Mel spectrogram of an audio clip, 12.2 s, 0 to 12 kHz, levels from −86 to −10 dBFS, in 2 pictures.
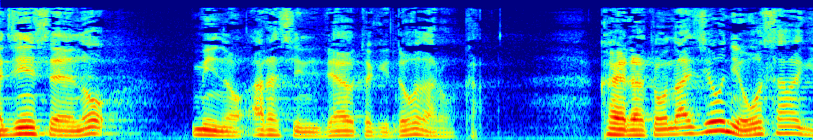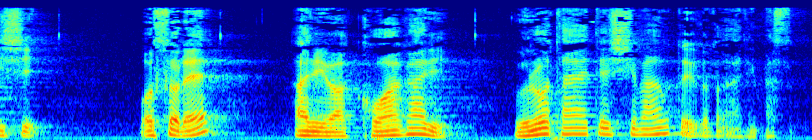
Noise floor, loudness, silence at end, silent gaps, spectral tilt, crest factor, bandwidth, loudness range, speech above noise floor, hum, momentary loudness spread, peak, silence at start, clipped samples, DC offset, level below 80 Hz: -58 dBFS; -24 LUFS; 0.15 s; none; -5.5 dB/octave; 22 dB; 10.5 kHz; 5 LU; 35 dB; none; 19 LU; -4 dBFS; 0 s; under 0.1%; under 0.1%; -56 dBFS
